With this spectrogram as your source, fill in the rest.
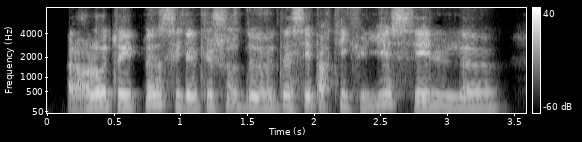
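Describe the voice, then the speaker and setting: At a moderate pace, a man with a medium-pitched voice speaks with lively intonation against a quiet background. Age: 60s. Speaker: hypnosis practitioner. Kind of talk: interview. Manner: hesitant, many fillers.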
